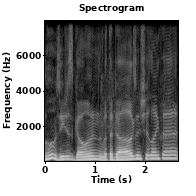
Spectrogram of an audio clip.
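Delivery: put-on talking-down voice. Recounting friends of friends asking about his work, mocking a condescending tone. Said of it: "but like real condescendingly".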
